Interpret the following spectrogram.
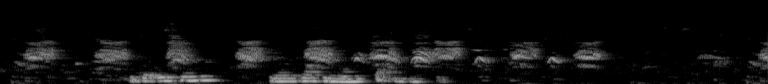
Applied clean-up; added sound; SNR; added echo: classical method WPE with log-MMSE.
